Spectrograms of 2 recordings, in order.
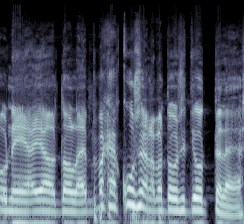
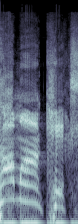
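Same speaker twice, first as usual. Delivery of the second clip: much higher, mock terrace shout; mimicking a shouting fan; 12 semitones higher, slower than usual. Imitating the fan who yelled at the match, high mock shout. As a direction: belt it out like a fan in the stands. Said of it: "äijä huuteli".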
